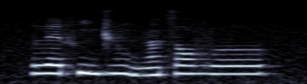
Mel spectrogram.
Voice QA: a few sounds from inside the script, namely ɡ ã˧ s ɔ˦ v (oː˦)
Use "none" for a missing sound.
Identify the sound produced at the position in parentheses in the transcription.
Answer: oː˦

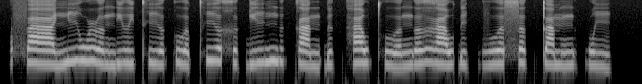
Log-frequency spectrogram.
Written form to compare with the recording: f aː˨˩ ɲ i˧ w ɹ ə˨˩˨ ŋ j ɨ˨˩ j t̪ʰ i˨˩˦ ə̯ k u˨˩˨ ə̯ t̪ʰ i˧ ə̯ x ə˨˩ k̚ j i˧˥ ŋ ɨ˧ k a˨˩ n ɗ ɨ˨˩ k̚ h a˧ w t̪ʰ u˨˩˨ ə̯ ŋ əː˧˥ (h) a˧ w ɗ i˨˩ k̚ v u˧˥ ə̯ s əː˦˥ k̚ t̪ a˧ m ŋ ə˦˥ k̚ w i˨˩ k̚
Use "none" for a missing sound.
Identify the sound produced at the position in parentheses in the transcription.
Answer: ɣ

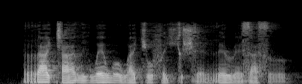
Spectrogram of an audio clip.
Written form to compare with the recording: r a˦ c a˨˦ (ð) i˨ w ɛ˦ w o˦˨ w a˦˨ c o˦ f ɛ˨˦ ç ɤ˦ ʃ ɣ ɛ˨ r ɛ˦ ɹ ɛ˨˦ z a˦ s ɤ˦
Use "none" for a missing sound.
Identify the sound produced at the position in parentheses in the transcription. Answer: ð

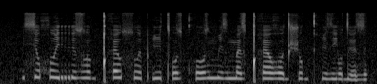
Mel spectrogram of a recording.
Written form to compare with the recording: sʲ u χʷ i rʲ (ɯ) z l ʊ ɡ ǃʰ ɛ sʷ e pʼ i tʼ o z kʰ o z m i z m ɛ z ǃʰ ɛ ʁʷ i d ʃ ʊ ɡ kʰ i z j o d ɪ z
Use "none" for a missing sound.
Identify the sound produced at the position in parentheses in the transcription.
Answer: u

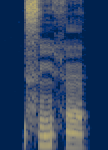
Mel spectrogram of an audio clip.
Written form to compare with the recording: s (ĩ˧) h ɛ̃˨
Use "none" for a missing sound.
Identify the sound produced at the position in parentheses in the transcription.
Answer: ĩ˧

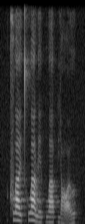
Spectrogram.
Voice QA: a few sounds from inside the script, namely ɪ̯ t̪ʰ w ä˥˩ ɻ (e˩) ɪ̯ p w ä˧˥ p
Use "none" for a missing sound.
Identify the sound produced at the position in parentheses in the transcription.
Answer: e˩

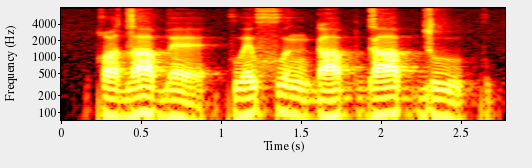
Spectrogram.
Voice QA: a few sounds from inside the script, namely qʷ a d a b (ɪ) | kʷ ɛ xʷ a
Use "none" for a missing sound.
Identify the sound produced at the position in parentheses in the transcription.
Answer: ɛ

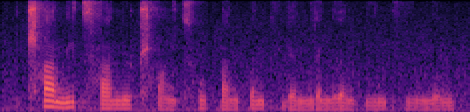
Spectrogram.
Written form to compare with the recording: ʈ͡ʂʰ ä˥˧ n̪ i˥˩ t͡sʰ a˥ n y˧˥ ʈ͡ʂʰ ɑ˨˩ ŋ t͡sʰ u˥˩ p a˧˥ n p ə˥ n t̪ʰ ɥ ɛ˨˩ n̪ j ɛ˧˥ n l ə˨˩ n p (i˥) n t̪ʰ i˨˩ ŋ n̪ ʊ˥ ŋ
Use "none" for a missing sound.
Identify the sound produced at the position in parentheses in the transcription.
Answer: i˧˥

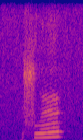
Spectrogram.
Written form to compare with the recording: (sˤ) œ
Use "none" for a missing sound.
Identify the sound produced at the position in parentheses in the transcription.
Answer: sʷ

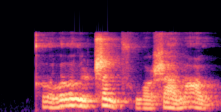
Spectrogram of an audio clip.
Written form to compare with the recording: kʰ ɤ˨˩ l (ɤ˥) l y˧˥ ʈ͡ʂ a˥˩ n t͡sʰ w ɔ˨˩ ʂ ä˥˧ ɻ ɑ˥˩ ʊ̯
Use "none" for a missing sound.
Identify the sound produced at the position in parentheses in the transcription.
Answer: ɤ˥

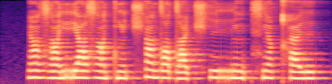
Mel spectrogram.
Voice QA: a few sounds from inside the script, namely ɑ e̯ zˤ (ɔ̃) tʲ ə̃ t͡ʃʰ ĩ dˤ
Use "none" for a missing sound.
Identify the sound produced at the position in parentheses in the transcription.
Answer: ɑ̃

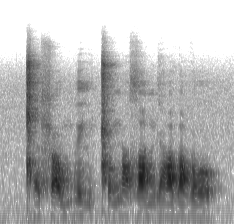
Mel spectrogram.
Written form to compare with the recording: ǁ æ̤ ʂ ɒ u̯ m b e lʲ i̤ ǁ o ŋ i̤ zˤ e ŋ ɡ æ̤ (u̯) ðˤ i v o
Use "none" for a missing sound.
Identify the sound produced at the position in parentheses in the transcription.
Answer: i̯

